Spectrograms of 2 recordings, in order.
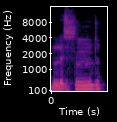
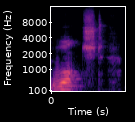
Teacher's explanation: Sometimes it's just a soft d, like listened. Sometimes it's a hard t, like watched.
